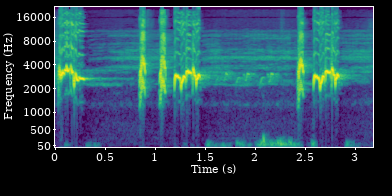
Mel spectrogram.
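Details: Sooty-headed bulbul song for calling wild birds and as a tutor: several bubbly whistled phrases with sharp opening notes, plus a short low rumble in the middle.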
